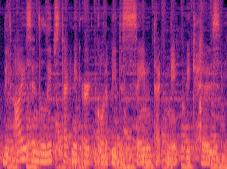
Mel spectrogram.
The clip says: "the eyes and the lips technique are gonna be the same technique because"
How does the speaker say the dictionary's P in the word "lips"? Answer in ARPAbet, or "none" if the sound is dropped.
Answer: P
